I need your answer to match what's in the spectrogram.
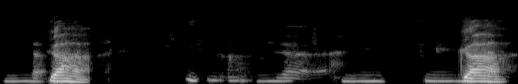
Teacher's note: The activation of vocal cords takes place before the touch.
